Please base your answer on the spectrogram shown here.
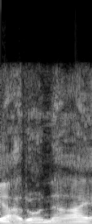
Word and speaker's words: Adonai: word Adon Adon adoni Adonai adoni I'm I'm speaking ashkanazi here because the spartic pronunciation is the A and the a are just the a that distinction my father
